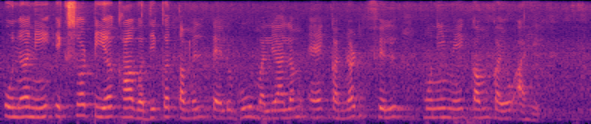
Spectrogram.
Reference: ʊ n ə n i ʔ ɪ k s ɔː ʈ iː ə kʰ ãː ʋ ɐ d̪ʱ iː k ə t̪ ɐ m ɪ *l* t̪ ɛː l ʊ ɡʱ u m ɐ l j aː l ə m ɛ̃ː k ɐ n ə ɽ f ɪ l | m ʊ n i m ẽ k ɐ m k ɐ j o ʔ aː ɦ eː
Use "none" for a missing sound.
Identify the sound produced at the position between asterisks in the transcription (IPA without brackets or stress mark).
l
